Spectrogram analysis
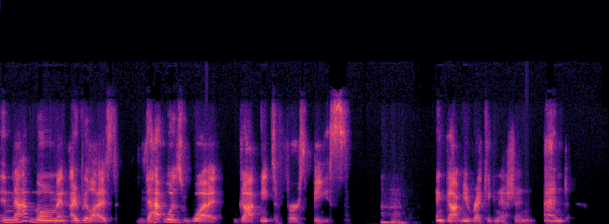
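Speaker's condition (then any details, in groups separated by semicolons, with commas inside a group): Cleft lip and palate; adult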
